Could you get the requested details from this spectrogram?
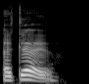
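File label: "ago", British English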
